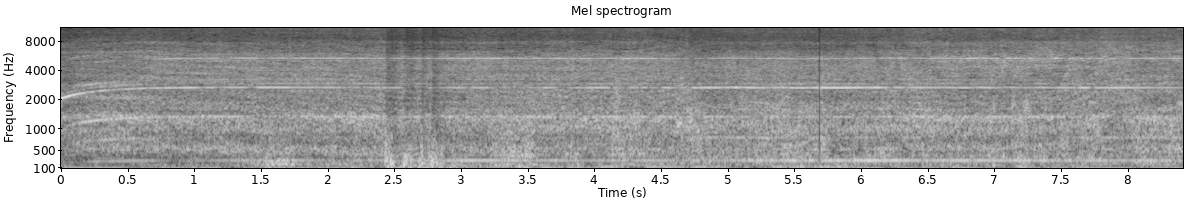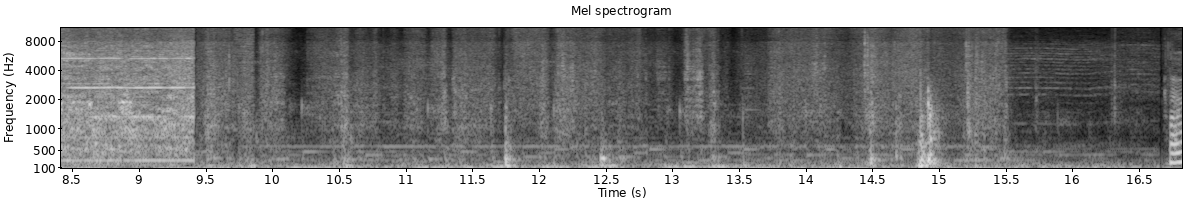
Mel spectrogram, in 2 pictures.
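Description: Power sanding on an SVT Cobra body panel being reshaped toward a Shelby look, a loud continuous whirring grind that stops abruptly partway, followed by quieter scuffs and knocks nearby.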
